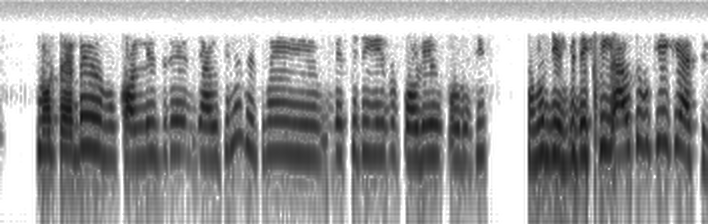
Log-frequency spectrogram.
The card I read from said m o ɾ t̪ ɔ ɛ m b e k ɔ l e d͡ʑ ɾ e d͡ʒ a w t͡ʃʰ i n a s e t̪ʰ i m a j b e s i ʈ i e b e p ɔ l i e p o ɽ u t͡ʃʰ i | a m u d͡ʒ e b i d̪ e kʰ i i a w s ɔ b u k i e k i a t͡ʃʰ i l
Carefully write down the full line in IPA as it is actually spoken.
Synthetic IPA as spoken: m o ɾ t̪ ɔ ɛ b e k ɔ l e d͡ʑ ɾ e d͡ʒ a w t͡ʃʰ i n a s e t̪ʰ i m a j b e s i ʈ i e b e p ɔ ɽ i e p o ɽ u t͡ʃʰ i | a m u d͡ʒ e b i d̪ e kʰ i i a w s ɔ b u k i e k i a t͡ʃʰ i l

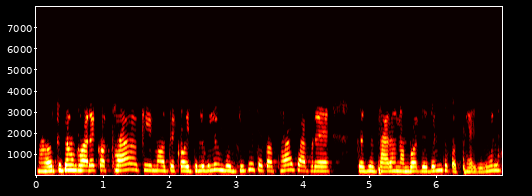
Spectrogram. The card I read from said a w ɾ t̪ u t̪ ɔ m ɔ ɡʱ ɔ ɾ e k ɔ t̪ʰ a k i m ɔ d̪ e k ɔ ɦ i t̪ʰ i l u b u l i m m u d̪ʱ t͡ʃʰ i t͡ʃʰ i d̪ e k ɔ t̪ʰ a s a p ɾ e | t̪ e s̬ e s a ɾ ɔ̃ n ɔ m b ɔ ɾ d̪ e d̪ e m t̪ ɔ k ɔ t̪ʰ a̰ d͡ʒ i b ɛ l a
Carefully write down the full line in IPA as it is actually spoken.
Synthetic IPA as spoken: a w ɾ t̪ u t̪ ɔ m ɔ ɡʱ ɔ ɾ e k ɔ t̪ʰ a k i m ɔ t̪ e k ɔ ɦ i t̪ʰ i l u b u l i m b u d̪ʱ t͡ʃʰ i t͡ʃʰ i t̪ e k ɔ t̪ʰ a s a p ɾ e | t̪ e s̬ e s a ɾ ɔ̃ n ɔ m b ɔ ɾ d̪ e d̪ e m t̪ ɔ k ɔ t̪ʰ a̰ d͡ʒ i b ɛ l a

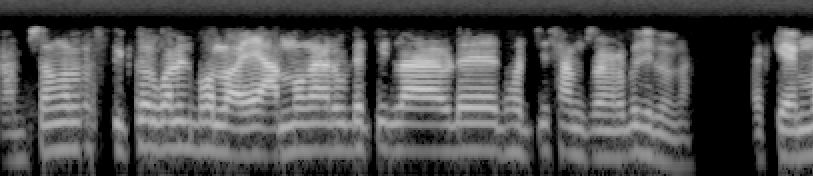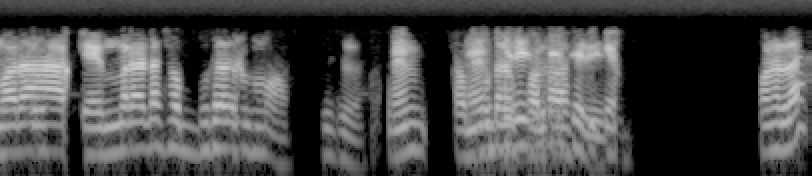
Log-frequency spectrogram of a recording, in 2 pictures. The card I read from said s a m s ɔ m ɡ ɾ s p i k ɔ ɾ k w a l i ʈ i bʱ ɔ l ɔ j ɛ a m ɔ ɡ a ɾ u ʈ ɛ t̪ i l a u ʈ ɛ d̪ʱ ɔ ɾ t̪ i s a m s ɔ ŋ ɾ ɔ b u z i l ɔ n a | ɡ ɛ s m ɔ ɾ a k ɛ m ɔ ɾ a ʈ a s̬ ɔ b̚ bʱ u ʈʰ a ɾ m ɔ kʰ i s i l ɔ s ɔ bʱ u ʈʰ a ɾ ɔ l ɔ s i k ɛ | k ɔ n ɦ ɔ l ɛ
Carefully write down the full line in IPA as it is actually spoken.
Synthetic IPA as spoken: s a m s ɔ ŋ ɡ ɾ s p i k ɔ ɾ k w a l i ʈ i bʱ ɔ l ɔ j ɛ a m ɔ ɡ a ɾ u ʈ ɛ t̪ i l a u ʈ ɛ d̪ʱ ɔ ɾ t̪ i s a m s ɔ ŋ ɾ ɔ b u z i l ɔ n a | k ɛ m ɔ ɾ a k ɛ m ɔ ɾ a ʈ a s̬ ɔ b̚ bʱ u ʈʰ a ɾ m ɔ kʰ i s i l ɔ s ɔ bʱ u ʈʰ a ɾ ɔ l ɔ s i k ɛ | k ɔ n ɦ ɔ l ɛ

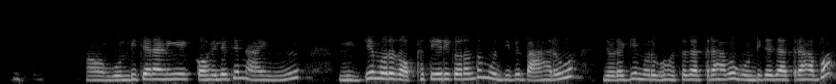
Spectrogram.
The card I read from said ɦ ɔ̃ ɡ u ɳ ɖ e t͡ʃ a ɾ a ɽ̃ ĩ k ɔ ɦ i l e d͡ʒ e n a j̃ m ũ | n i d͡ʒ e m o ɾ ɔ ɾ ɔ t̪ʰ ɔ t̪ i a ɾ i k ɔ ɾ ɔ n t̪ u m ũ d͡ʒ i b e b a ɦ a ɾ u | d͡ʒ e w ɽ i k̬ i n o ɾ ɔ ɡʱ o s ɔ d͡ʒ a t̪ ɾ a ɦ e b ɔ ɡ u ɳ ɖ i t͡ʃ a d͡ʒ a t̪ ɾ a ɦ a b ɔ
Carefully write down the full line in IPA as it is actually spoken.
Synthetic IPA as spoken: ɦ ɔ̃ ɡ u ɳ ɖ i t͡ʃ a ɾ a ɽ̃ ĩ k ɔ ɦ i l e d͡ʒ e n a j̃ m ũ | n i d͡ʒ e m o ɾ ɔ ɾ ɔ t̪ʰ ɔ t̪ i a ɾ i k ɔ ɾ ɔ n t̪ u m ũ d͡ʒ i b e b a ɦ a ɾ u | d͡ʒ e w ɽ a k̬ i m o ɾ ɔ ɡʱ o s ɔ d͡ʒ a t̪ ɾ a ɦ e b ɔ ɡ u ɳ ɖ i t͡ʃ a d͡ʒ a t̪ ɾ a ɦ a b ɔ

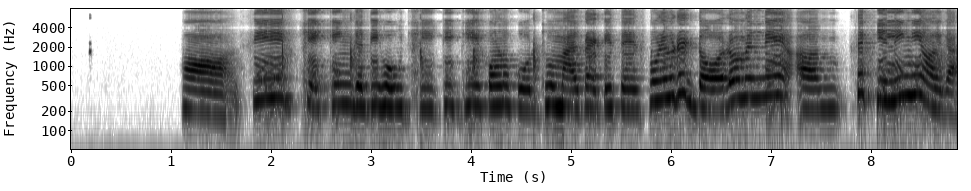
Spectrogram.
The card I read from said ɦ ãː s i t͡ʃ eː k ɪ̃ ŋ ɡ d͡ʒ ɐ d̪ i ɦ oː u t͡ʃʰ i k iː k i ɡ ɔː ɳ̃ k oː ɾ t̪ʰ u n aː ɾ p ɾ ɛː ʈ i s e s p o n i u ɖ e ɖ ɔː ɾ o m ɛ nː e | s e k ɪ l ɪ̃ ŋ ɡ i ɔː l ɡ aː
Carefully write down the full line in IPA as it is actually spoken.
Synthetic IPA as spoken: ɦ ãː s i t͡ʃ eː k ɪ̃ ŋ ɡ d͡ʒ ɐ d̪ i ɦ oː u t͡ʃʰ i k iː k i k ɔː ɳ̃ k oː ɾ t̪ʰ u m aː l p ɾ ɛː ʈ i s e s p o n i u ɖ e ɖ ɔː ɾ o m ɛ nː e | s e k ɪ l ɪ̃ ŋ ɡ i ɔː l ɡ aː

